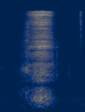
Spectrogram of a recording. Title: High-pitched sneezes (plus little bits of coughing and rambling about feeling icky)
